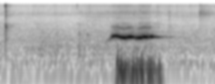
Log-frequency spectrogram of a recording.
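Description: A single short whistled note about a second in, lasting about half a second and wavering slightly in pitch, with a low blowing rumble under it.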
